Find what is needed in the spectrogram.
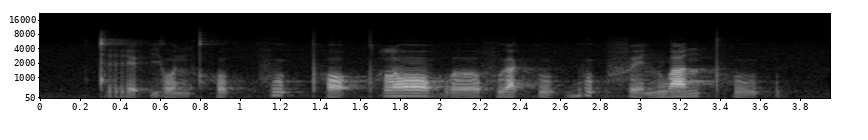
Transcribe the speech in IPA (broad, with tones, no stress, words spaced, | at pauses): tre˨˩ʔjo˨˩nkʰo˨˩k̚ fu˥˩ʔpʰɔ˨˩ʔ pʰlɔː˥˩bɤː˩˦fɯ˧a̯ ku˨˩ʔbu˥˩ʔfe˩˦nwa˦˥n pʰu˨˩ʔ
